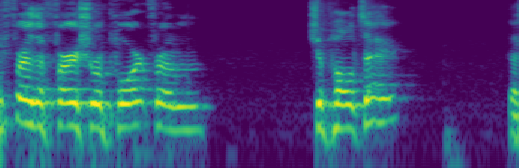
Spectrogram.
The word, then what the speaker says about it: Chipotle: we're waiting officially for the first report from Chipotle.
